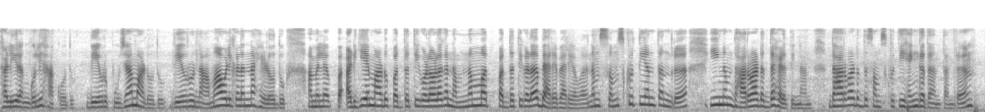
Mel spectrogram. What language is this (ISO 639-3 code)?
kan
